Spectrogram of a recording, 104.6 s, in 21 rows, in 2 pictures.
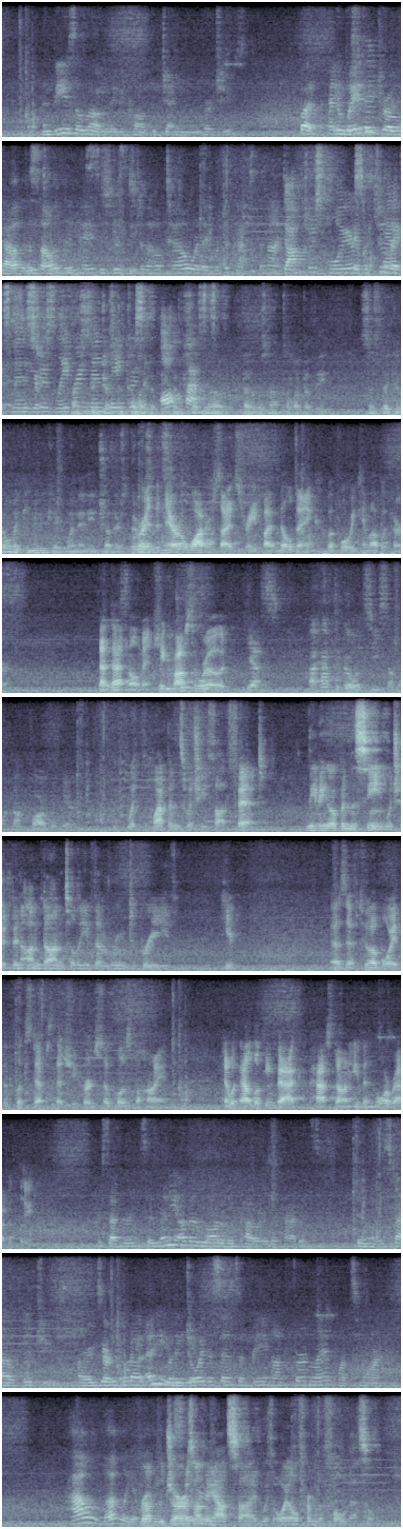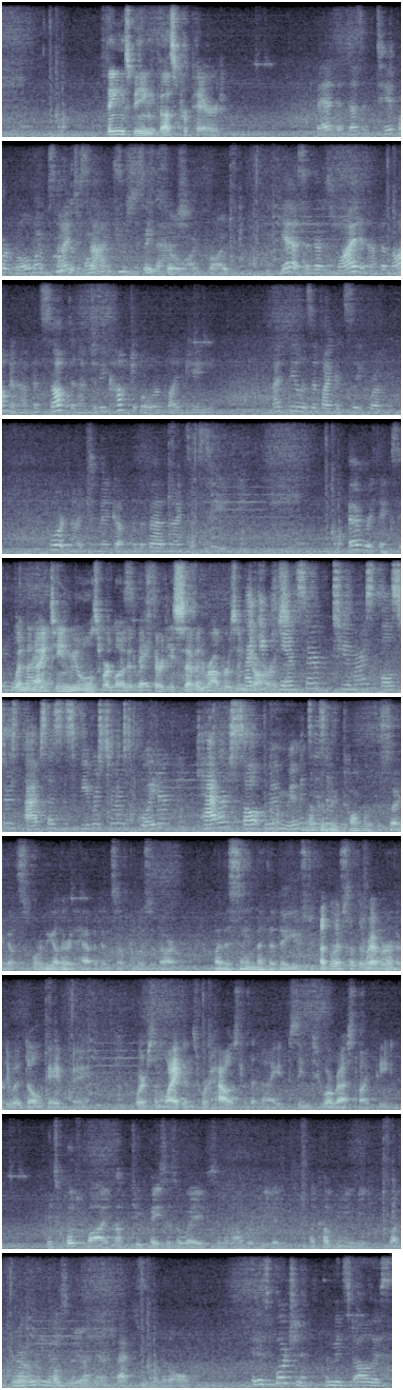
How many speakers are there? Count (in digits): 7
